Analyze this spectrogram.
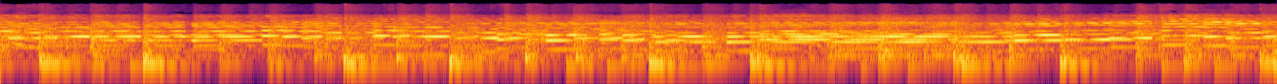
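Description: Music with held melody notes over a quick, steady drum beat.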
